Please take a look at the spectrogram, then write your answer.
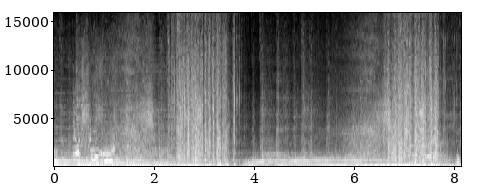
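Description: Gunfire in The Witcher 2 during an ambush, a loud fusillade of shots mixed with booming impacts and a steady low engine-like drone throughout, with shouting voices over it.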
